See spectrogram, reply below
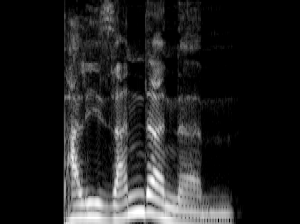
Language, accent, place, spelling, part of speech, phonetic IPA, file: German, Germany, Berlin, palisandernem, adjective, [paliˈzandɐnəm], De-palisandernem.ogg
- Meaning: strong dative masculine/neuter singular of palisandern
